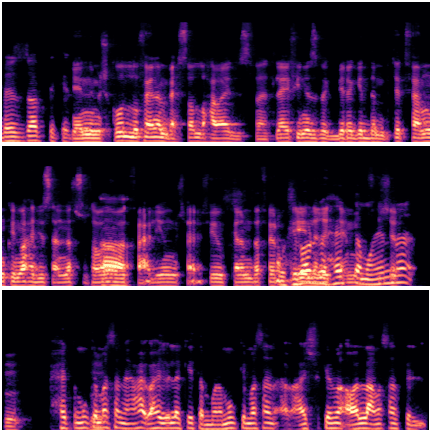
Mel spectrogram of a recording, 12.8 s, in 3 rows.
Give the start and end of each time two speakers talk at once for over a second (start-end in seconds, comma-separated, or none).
7.0-8.4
